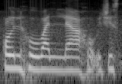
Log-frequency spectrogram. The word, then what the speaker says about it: Allah: okay then in bismillah Allah here the lamb in the world Allah can be pronounced in two ways that is first one is the frame that is with a full mouth um law that is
